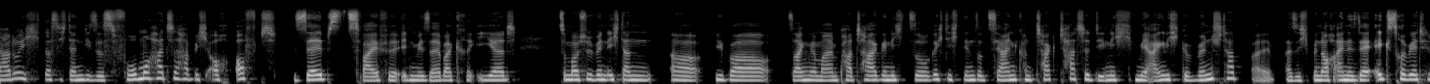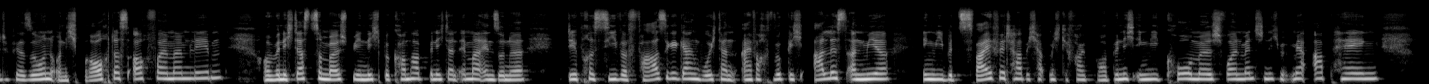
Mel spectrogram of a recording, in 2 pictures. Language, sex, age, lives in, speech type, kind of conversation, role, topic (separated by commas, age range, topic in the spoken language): German, female, 20-24, Germany, conversation, podcast, guest, Was war dein größter emotionaler Lernmoment?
